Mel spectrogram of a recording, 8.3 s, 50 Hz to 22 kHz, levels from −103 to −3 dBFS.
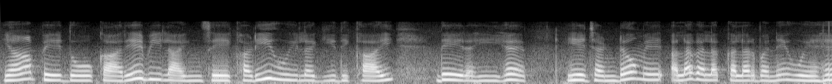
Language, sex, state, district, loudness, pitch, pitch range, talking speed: Hindi, female, Rajasthan, Jaipur, -13 LUFS, 235 Hz, 225-255 Hz, 165 wpm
